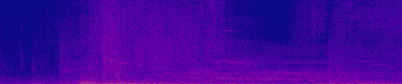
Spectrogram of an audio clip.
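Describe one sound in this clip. A fiery blast bursts and roars.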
